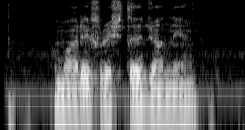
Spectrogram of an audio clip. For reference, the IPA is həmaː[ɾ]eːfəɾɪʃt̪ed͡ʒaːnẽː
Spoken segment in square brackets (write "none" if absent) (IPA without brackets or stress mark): ɾ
